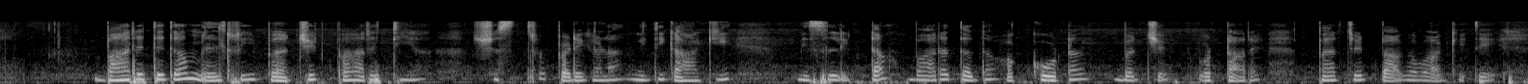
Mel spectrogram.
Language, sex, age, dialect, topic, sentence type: Kannada, female, 31-35, Mysore Kannada, banking, statement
